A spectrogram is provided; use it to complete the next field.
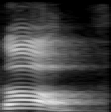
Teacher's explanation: आप क बोलते हो तो क में आपको अ की साउंड भी सुनाई देती है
